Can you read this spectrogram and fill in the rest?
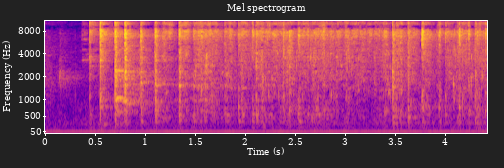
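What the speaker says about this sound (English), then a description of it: "we're gonna whisk this egg" An egg being whisked in a bowl, with quick rhythmic clinking taps of the whisk against the bowl, fast at first and then settling into a steady, close-up beat.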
